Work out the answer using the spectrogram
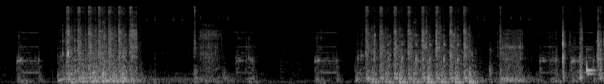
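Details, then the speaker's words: Sewing machine stitching pillow borders gives uneven, clunky bursts; the thread seems to have come out of the take-up and balled up underneath, so rethreading the upper is the planned fix. "That doesn't sound right to Something sounds clunky. Oh, look at that. Did I somehow come out of the takeup?"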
